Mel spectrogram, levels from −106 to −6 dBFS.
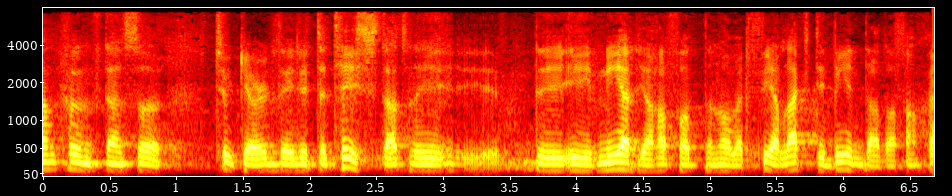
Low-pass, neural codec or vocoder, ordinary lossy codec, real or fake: none; codec, 16 kHz, 1.1 kbps, Voila-Tokenizer; none; fake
